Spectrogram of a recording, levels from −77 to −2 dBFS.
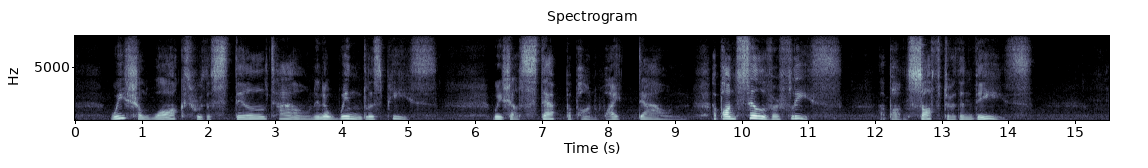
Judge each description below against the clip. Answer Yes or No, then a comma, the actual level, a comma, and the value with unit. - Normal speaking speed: No, slow, 95 wpm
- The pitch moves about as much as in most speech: No, wide, 6.9 semitones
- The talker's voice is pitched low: Yes, low, 130 Hz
